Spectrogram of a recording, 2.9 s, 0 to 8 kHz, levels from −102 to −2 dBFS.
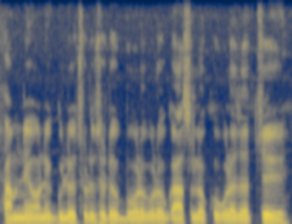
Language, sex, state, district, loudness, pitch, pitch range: Bengali, male, West Bengal, Alipurduar, -17 LUFS, 125 Hz, 120-130 Hz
